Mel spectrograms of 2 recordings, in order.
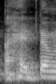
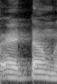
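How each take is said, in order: First: The first vowel sounds like 'eye'. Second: The first vowel sounds like 'eh'. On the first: The speaker calls it wrong. "बहुत लड़का बोल देता है इसको आइटम, आइटम नहीं भाई साहब" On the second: The speaker calls it right. "एटम है"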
